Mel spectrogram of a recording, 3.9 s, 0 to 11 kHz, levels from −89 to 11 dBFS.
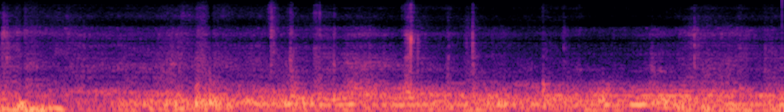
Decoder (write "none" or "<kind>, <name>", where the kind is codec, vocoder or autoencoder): codec, SNAC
